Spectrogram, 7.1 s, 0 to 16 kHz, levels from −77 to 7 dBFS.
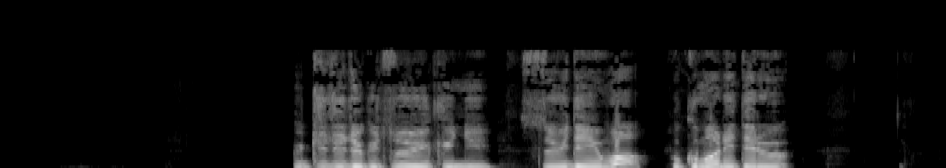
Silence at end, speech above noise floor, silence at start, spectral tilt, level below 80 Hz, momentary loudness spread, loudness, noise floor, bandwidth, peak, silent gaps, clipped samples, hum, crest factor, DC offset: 1.2 s; 69 dB; 2.2 s; -4 dB/octave; -66 dBFS; 13 LU; -16 LUFS; -83 dBFS; 11.5 kHz; 0 dBFS; none; under 0.1%; none; 18 dB; under 0.1%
